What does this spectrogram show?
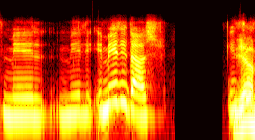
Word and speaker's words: Meliodas: If I pronounce it wrong, I'm so sorry. But I think it's Melidash. Is Yeah, it? Meliodas.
